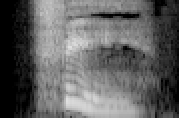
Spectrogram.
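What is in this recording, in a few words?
"fee", British English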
